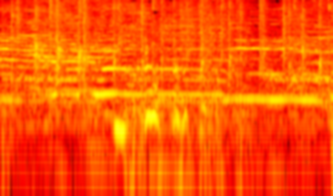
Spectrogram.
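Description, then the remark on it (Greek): A loud applause sound effect being played in: dense, continuous clapping from a crowd for a few seconds, with cheering voices and a few whistle-like tones mixed in. “Κάτσε ένα μισό λεπτάκι να βάλω χειροκροτήματα.”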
